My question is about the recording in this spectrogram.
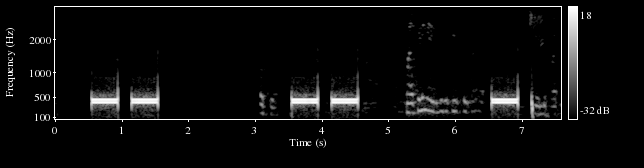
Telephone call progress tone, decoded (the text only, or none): ringback tone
